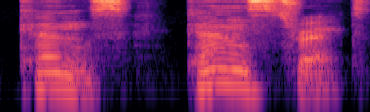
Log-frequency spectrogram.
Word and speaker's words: construct: Ele dá ênfase aqui na primeira sílaba, que é o cons. Cons construct, tá? Por isso que ela é um substantivo. Atenção, porque caso a ênfase esteja na segunda sílaba dessa palavra, né, construct, construct, ela já vira um verbo que quer dizer construir.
